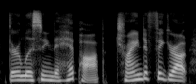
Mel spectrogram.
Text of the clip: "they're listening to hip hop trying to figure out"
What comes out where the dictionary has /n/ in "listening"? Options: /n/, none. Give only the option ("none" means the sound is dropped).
/n/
